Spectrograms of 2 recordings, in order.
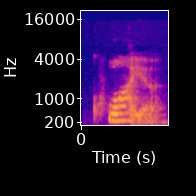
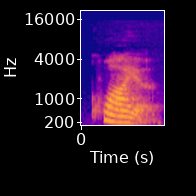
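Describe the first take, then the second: First: It is said with a British English pronunciation. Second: The same.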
